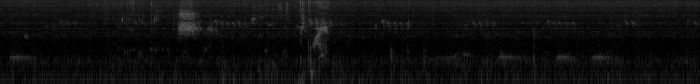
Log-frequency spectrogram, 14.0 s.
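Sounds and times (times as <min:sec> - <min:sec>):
small bird chirping trills: 0:00.0 - 0:14.0
dove cooing: 0:00.1 - 0:00.7, 0:08.7 - 0:12.4.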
